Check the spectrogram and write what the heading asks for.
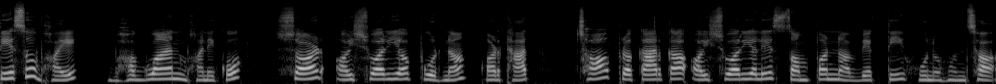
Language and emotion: Nepali, neutral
